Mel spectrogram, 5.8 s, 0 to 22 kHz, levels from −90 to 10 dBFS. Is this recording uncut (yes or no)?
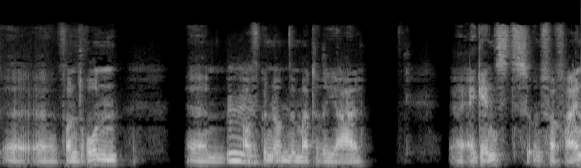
yes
